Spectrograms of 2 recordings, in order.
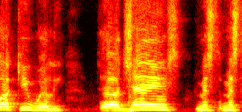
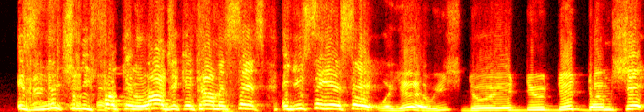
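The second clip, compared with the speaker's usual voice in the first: furious, angry, high-pitched rant; 5 semitones higher than usual. Arguing with the other speaker, who just pissed the speaker off, yelling angrily. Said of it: "I'm yelling because you just you pissed me off".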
